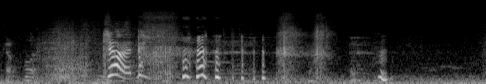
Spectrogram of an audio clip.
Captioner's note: laughter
